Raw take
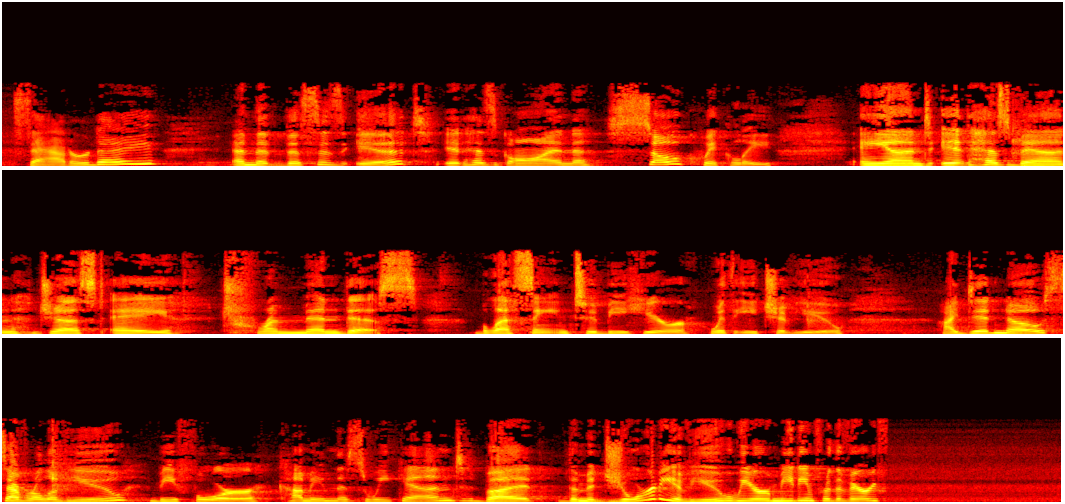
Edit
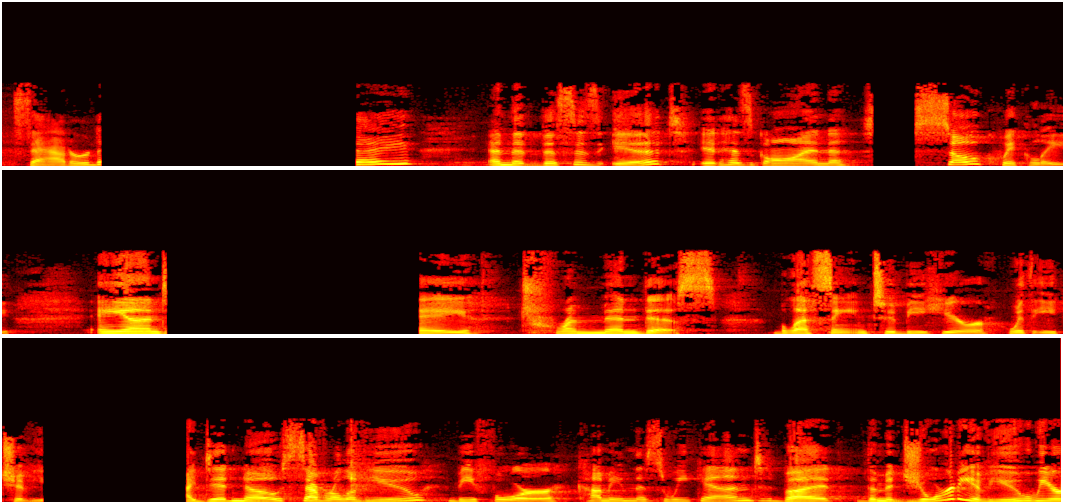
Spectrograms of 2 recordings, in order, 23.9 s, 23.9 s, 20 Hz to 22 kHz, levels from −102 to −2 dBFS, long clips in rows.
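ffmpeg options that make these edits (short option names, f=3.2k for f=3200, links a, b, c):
-filter_complex "[0:a]asplit=7[a][b][c][d][e][f][g];[a]atrim=end=0.74,asetpts=PTS-STARTPTS,afade=t=out:st=0.736:d=0.004:c=hsin,apad=pad_dur=1.92[h];[b]atrim=start=0.74:end=4.61,asetpts=PTS-STARTPTS,afade=t=in:d=0.004:c=hsin,afade=t=out:st=3.866:d=0.004:c=hsin,apad=pad_dur=0.32[i];[c]atrim=start=4.61:end=6.95,asetpts=PTS-STARTPTS,afade=t=in:d=0.004:c=hsin,afade=t=out:st=2.336:d=0.004:c=hsin[j];[d]atrim=start=6.95:end=8.85,asetpts=PTS-STARTPTS,volume=0[k];[e]atrim=start=8.85:end=13.98,asetpts=PTS-STARTPTS,afade=t=in:d=0.004:c=hsin,afade=t=out:st=5.126:d=0.004:c=hsin[l];[f]atrim=start=13.98:end=15.06,asetpts=PTS-STARTPTS,volume=0[m];[g]atrim=start=15.06,asetpts=PTS-STARTPTS,afade=t=in:d=0.004:c=hsin[n];[h][i][j][k][l][m][n]concat=n=7:v=0:a=1"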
